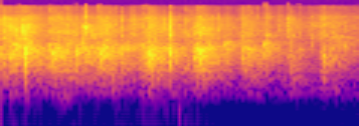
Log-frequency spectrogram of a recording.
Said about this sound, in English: Hi, guys. Yeah, let's clap. Let's clap.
